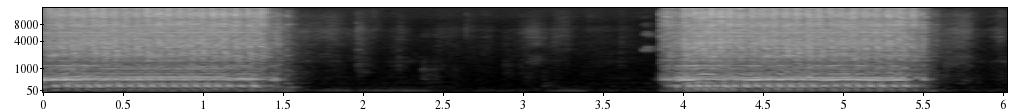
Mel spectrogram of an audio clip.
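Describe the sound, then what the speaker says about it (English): Sewing machine stitching binding along the edge of a lunging pad: two loud, steady bursts of rapid mechanical whirring, each lasting about a second and a half, separated by a quiet pause, with no talking. "I'm stitching pretty close to the edge of the binding."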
